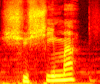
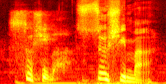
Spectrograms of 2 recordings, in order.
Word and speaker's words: Tsushima: this one ghost of sushima sushima so i guess the tea is silent yes i never understood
